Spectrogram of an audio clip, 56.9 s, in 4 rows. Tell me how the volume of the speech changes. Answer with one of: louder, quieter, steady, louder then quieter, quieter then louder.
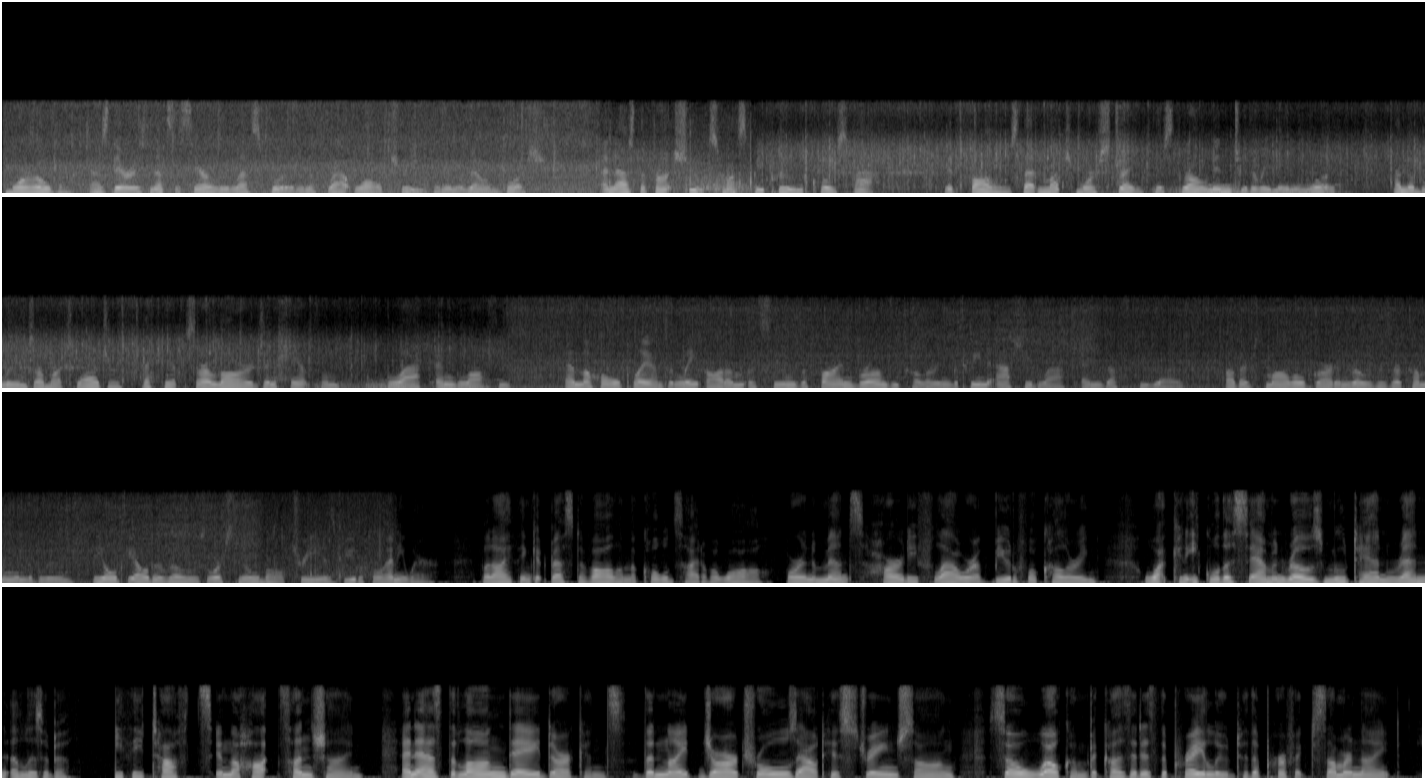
quieter then louder.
